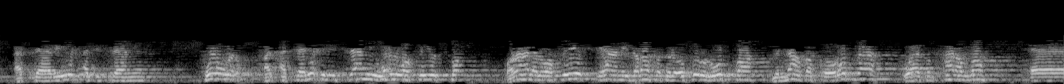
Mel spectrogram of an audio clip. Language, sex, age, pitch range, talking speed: Arabic, male, 50-69, 180-220 Hz, 100 wpm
